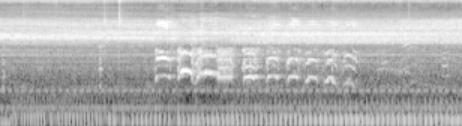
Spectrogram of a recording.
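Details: Kukuak Balenggek rooster at a crowing sparring session gives a long crow: an opening harmonic note, then a run of about eight quick arched syllables descending in a stepped chain, over a droning low engine hum.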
